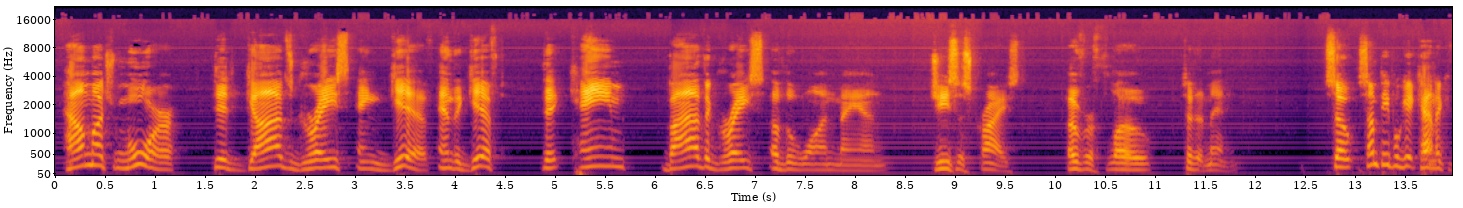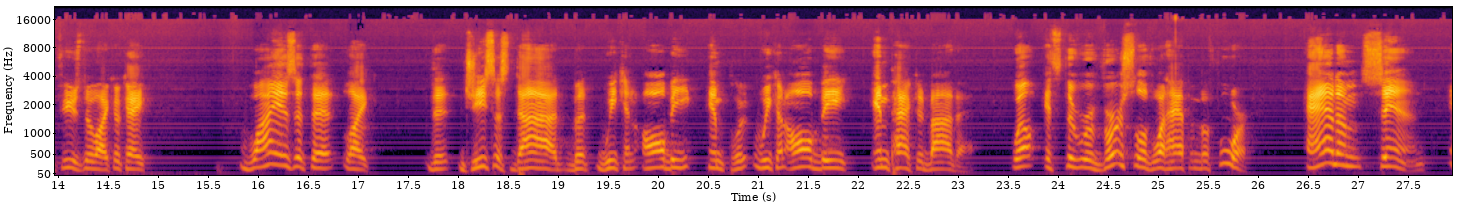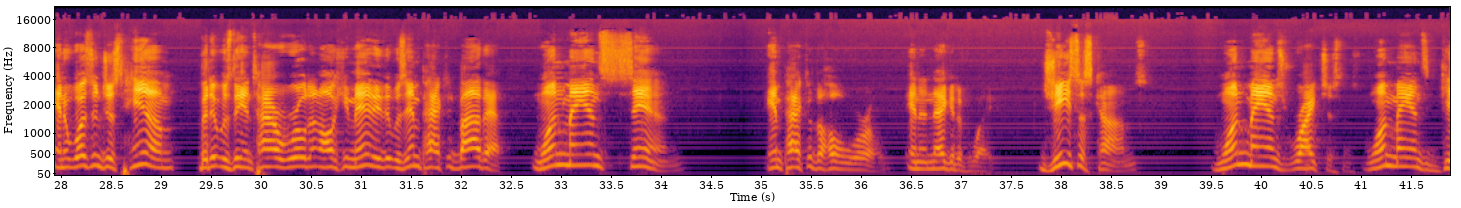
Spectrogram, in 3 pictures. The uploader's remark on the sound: Recorded at Madison Baptist Church in Madison WV on Feb 4, 2024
